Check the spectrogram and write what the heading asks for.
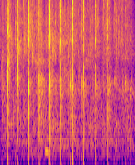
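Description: An audience claps for a young girl, together in a steady, even rhythm, about four or five claps per second, soft, with no voices on top.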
